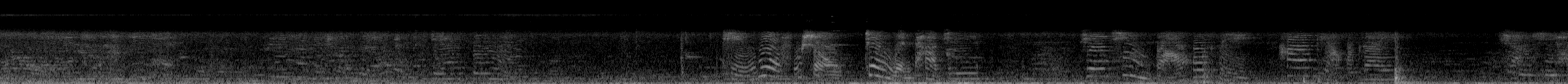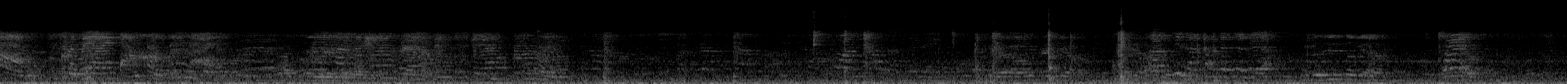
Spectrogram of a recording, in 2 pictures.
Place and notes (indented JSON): {
  "title": "Kinmen Airport, Taiwan - Walking in the airport",
  "date": "2014-11-02 14:45:00",
  "description": "From the airport departure lounge, Towards the airport and into the cabin",
  "latitude": "24.44",
  "longitude": "118.37",
  "altitude": "16",
  "timezone": "Asia/Taipei"
}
